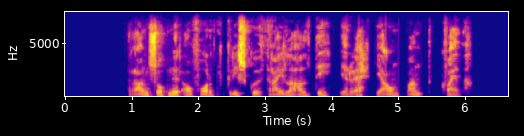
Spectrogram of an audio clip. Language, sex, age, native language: Icelandic, male, 50-59, Icelandic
